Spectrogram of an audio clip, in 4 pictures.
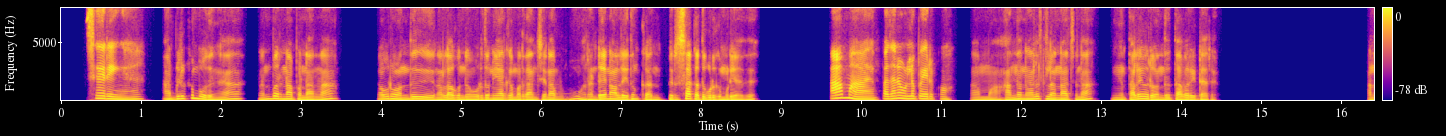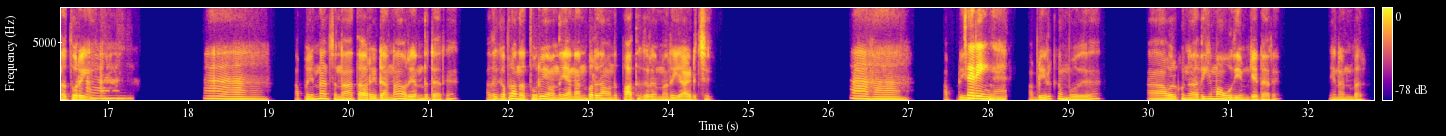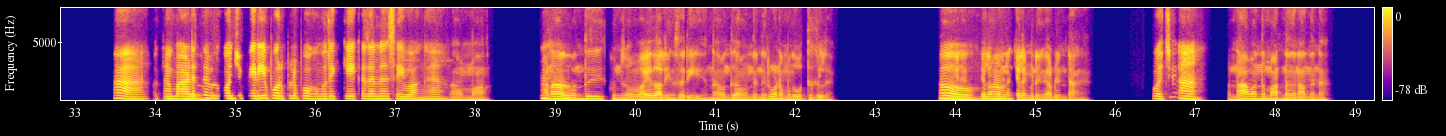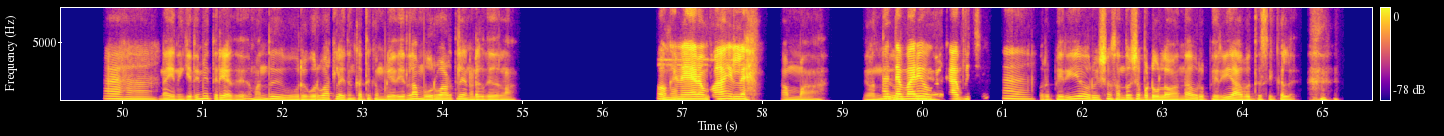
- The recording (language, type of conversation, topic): Tamil, podcast, சிக்கலில் இருந்து உங்களை காப்பாற்றிய ஒருவரைப் பற்றி சொல்ல முடியுமா?
- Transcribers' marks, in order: "நேரத்துல" said as "நெலத்துல"; drawn out: "ஆ"; drawn out: "ஓ!"; laughing while speaking: "உங்க நேரமா? இல்ல"; laughing while speaking: "ஆமா"; chuckle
